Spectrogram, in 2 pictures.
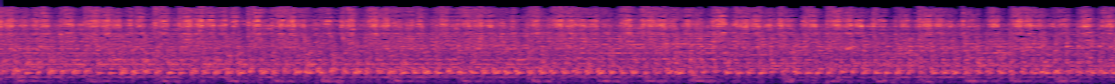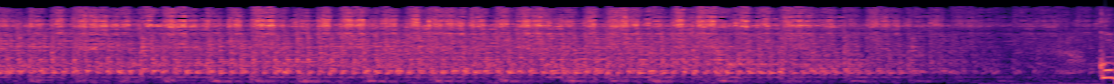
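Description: Kerala chenda melam: a large group of chenda drums beaten with sticks in a fast, even rhythm, with ilathalam hand cymbals clashing and a steady tone from kombu horns held above them. It fades out near the end.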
